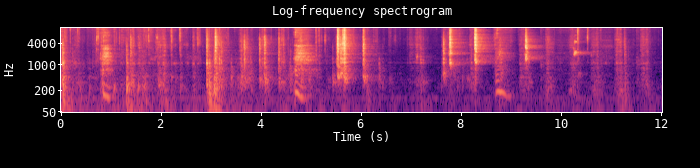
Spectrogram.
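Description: Irregular metallic knocks, clinks and scrapes as a steel bolt-on trailer hitch is held up against a vehicle's frame and bumper and a bolt is worked into its hole by hand. A few short grunts of effort come in between, and there is a brief thin squeak near the end.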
